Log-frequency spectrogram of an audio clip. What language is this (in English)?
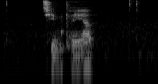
Min Nan Chinese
